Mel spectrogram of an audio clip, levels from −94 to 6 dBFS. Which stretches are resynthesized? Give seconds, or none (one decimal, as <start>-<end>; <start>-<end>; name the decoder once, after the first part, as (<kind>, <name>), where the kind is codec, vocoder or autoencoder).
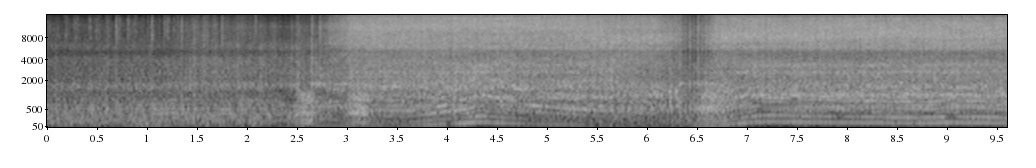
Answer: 1.4-4.8 (autoencoder, DAC-VAE); 5.3-9.6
